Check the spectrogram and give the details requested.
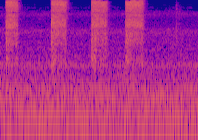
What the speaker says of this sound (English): This stuff is a spray.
